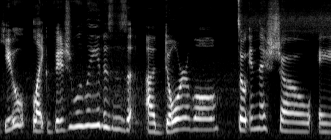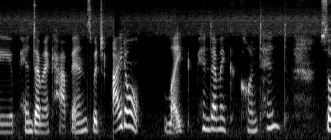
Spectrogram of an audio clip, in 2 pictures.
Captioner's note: cicada sounds in background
